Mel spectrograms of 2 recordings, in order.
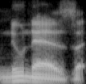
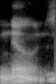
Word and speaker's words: Nunes: Nunees is not Nunez, it's Nunes.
